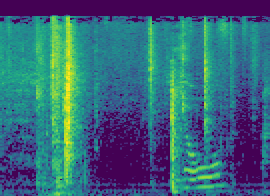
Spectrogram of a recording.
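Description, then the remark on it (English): A refrigerator's meat and cheese drawer slides open with a short scraping rush, followed by a sharp knock and a brief voiced sound from someone. “So, yeah, we are in the meat and cheese drawer.”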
